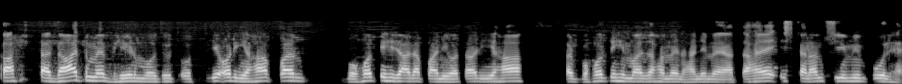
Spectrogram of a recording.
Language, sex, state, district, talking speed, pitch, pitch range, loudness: Hindi, male, Uttar Pradesh, Muzaffarnagar, 205 wpm, 145 Hz, 135-160 Hz, -15 LUFS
